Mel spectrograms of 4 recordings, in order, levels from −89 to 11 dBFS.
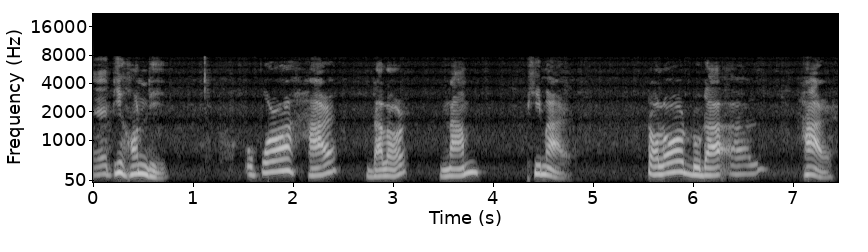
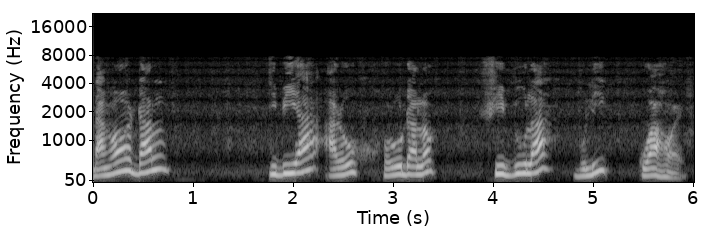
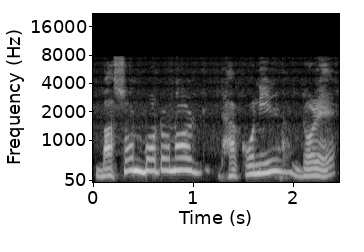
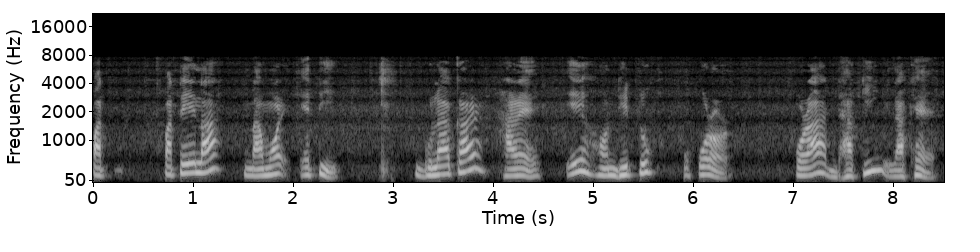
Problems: constant background noise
